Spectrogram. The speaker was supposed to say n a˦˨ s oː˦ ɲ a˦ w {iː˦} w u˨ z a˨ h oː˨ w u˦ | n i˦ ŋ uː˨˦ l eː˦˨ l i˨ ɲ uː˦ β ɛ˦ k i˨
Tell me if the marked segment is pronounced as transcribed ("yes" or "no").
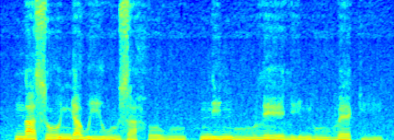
yes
